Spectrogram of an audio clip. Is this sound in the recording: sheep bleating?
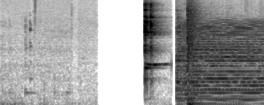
no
